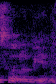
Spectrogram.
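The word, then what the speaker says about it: coenobium: इसका pronunciation different हो सकते हैं लेकिन सोनोबियम कहेंगे।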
